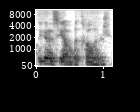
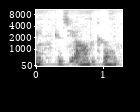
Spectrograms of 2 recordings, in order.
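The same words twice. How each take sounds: First: Said in the usual way. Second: Soft repeat under the breath; quiet echo. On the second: Shown as a demonstration. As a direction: say it again, much softer.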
